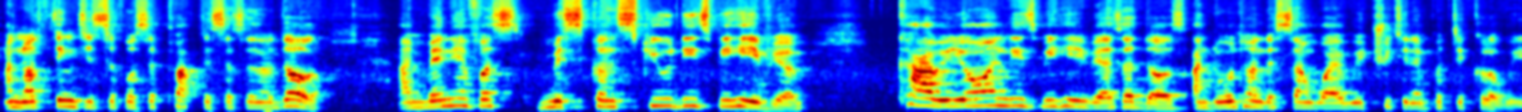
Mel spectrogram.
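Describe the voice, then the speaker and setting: Somewhat breathy, a woman talks at a fairly quick pace with medium pitch and ordinary pitch variation. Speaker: co-host of couples talk show. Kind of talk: casual talk with scripture reading. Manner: soft-spoken.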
